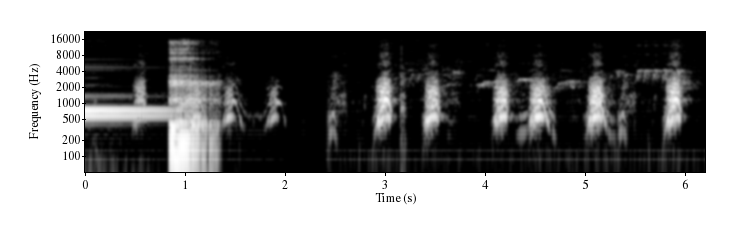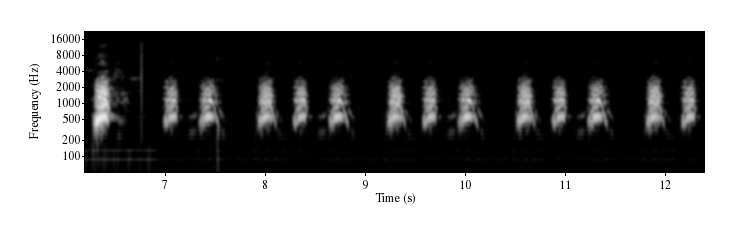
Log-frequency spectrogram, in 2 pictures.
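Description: A doorbell chime fades out at the start, then a dog barks over and over, about two barks a second, the barks becoming softer and a little quicker in the second half.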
